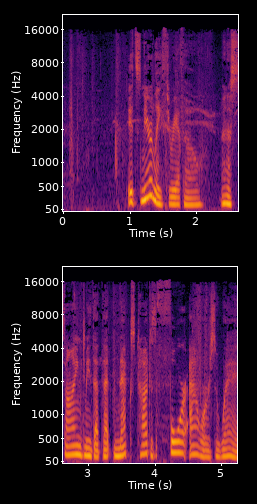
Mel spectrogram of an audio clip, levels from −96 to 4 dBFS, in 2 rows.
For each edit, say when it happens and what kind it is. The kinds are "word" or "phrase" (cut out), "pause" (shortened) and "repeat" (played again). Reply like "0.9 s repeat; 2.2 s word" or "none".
1.7 s word; 2.9 s word; 4.0 s word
